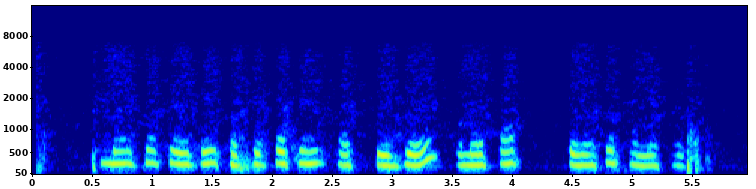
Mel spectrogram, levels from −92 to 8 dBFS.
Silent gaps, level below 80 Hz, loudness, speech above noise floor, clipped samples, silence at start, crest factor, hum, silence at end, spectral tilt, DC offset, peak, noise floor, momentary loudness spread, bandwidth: none; -76 dBFS; -40 LUFS; 19 dB; under 0.1%; 0.05 s; 16 dB; none; 0.4 s; -9.5 dB/octave; under 0.1%; -24 dBFS; -58 dBFS; 13 LU; 7 kHz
